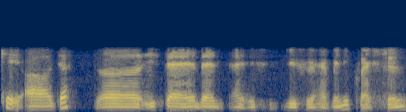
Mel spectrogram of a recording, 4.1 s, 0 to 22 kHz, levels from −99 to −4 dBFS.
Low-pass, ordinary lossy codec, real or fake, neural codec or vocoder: 3.6 kHz; Opus, 32 kbps; real; none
